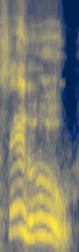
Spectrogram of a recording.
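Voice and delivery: high, incredulous retort; baffled question. Retold or imitated. Guest questioned about the ghost he saw, baffled. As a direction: ask it in mock bafflement. Retold baffled reply to hotel staff.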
